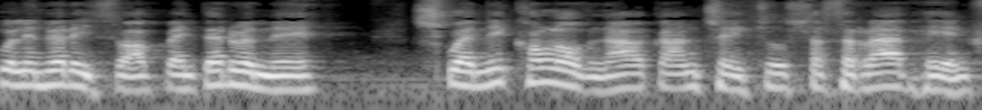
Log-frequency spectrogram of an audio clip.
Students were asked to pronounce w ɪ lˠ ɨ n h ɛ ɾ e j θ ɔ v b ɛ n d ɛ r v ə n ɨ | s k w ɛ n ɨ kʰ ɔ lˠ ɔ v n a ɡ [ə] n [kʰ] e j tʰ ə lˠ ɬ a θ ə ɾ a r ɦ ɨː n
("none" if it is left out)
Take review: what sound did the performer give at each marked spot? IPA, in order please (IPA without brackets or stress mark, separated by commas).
a, tʰ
